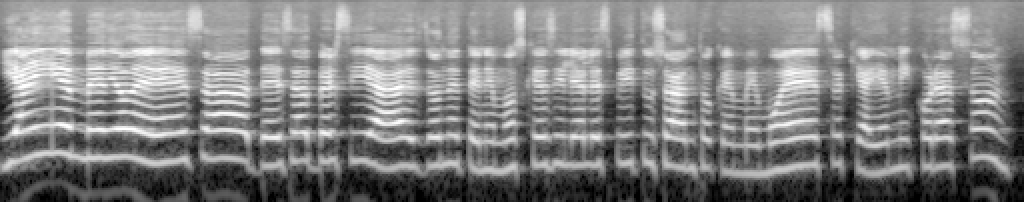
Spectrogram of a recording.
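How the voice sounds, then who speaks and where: High-voiced woman pastor preaching. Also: steady tone, moderate pace, few pauses, fairly bright tone. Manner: preaching with call-and-response, acting out quoted voices. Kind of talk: sermon.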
